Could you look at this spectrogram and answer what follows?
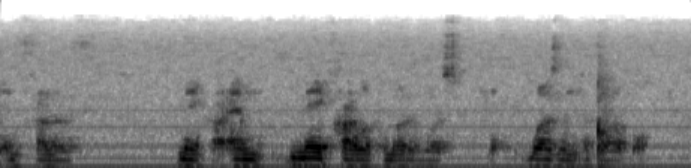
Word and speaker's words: Maykar: Okay, so I put a Y in front of Maykar, and TheMaykarLocomotive wasn't available. So I put a Y in front so people know how to pronounce it.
